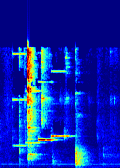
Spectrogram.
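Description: A short run of high electronic beeps stepping upward in pitch, with two sharp knocks, about a second apart.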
